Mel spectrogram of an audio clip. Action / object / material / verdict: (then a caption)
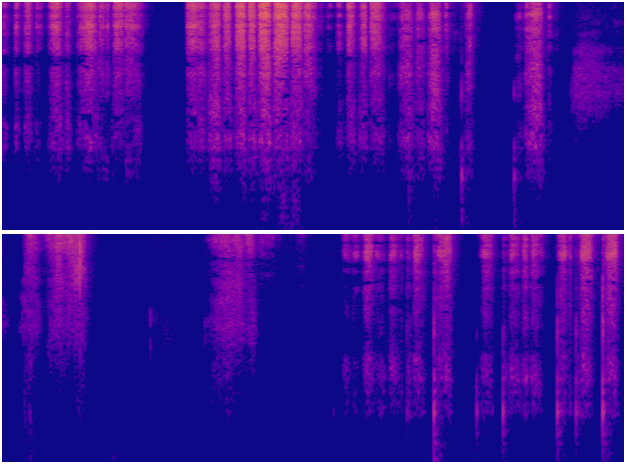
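scrape / graphite pencil on drawing paper / paper / none. An HB wooden pencil held in the fingers draws and shades a face on flat white drawing paper, its graphite tip scratching the sheet. Dense, bright scratchy strokes come in quick bursts with short pauses between them, with a softer rubbing passage in the middle. Little low end is heard.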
